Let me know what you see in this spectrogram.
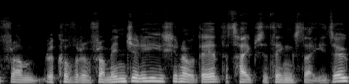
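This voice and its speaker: Over a quiet background, a man with a British accent speaks with lively intonation. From England. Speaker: vlogger. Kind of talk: casual monologue. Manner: animated, excitable. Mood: upbeat, enthusiastic. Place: home room. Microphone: phone near.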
